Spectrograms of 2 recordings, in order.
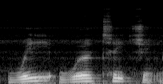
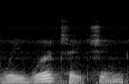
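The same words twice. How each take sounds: First: We were teaching said slowly, higher and louder, leaning on were; slow emphatic reading. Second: Said in the usual way. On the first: Shown as a demonstration. Teacher contrasting active with passive, slow stressed reading. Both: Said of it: "So this is the active now to compare the two".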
